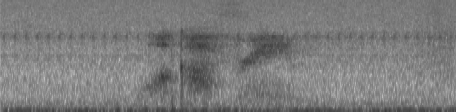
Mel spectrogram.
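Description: A man whispering briefly, about a second in, over a steady low hum.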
